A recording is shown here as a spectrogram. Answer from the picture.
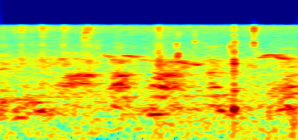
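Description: Faint bird calls, including dove-like cooing and a few short chirps, with a few soft clicks, the sharpest near the end.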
